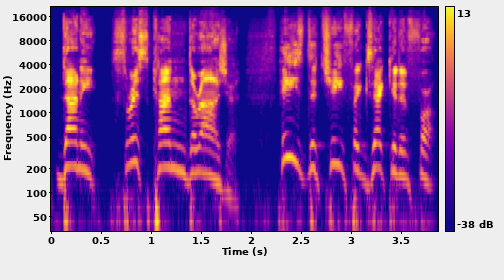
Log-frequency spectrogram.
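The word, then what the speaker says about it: Danny Sriskandarajah: seconds it surprised me well done Kay for pronouncing the guy's name properly it's Danny's risk and eurasia the icon says Danny risk under Asha he's the chief executive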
